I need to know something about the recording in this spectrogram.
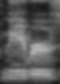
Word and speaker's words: Nabers: like what is it he was pronouncing Malik neighbors as Malik nabers I know we we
